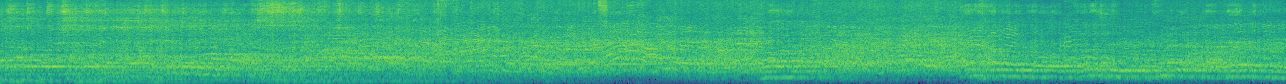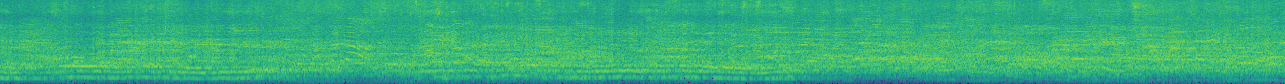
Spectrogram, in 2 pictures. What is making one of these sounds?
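A man sings through loudspeakers in a large echoing hall.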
